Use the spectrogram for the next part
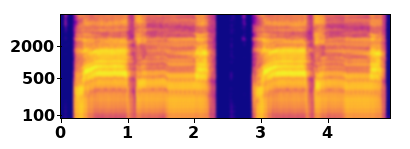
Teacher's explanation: इसके आखिर में जो नून मुशद्दद है इसमें गुन्ना करके पढ़ेंगे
